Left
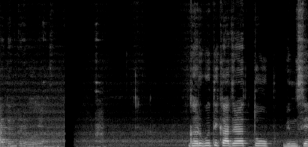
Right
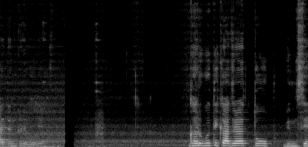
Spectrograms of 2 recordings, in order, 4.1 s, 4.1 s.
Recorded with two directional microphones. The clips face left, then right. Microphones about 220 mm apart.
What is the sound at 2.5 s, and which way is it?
Speech, 10° left (ahead or behind).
